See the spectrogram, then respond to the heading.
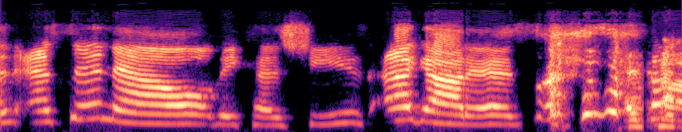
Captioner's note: laughs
